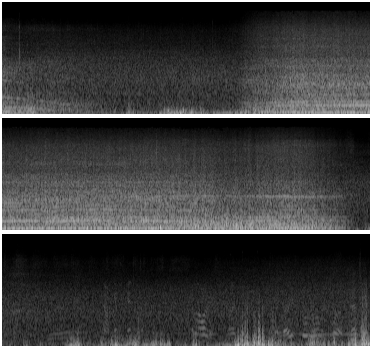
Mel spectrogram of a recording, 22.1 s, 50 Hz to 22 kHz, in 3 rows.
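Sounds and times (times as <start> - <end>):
snowmobile engine running: 0.0 - 2.0, 4.6 - 14.4.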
